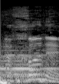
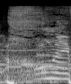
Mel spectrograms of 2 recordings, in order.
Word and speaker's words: Axone: Your pronunciation is really bad, man. It's ahone. Ahone. Yeah. Wait, you've got to really say ahone from your throat.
